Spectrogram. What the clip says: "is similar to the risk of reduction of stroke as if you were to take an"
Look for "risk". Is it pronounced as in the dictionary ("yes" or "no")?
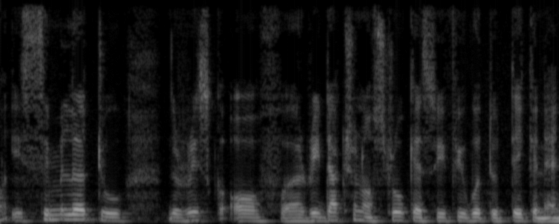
yes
